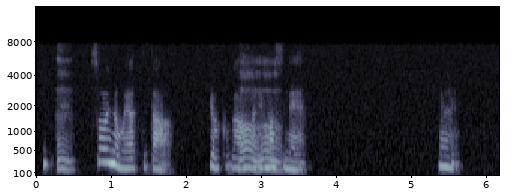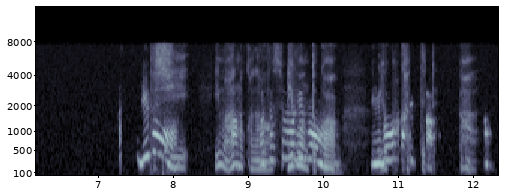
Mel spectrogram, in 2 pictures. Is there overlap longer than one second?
Yes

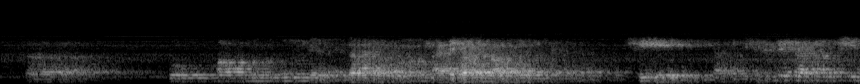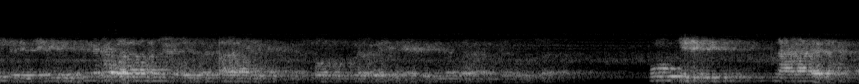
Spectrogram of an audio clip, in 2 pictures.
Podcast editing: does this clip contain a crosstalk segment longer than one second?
Yes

